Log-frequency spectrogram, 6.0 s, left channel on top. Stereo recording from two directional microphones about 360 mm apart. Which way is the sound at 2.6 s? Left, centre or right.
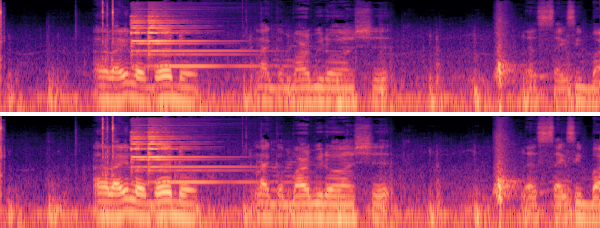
Right.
